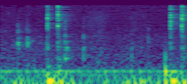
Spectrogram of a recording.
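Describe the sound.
Quick keystrokes on a computer keyboard as someone types a Google search, arriving in a few short, clacky bursts with brief pauses between them, with no voices over the tapping.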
